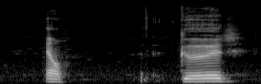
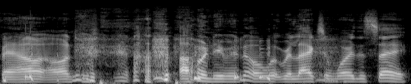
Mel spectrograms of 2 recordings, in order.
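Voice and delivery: laughing; 5 dB louder than usual. Real, not acted. Nervous before whisper game.

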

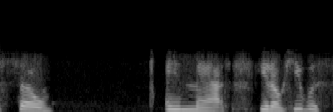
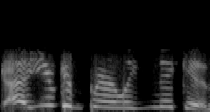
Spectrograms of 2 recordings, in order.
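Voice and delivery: mock taunt; 9 semitones higher than usual. Acting out a dunk tank thrower.

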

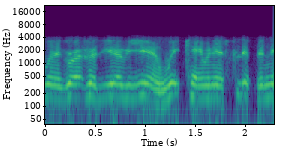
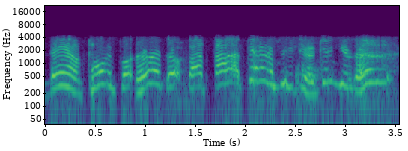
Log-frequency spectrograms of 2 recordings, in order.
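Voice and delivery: imitated onlookers; 7 semitones higher, 6 dB quieter than usual. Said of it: "they gonna say".

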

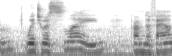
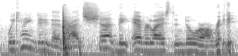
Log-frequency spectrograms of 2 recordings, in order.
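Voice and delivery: ordinary delivery

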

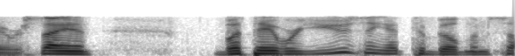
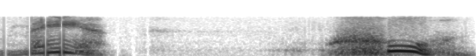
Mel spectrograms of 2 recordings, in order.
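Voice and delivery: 1 losing breath; 5 semitones higher than usual. Retold or imitated. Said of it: "you kinda lose your breath".

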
